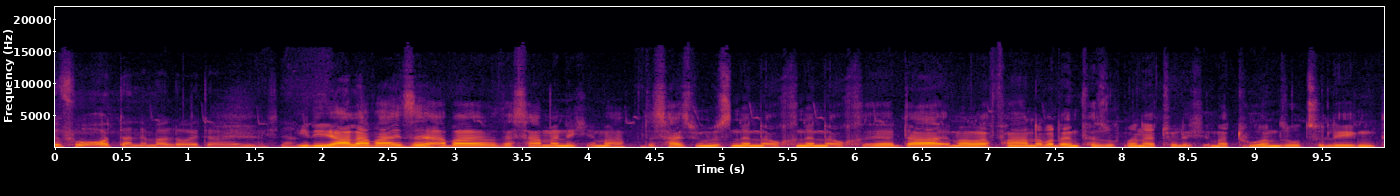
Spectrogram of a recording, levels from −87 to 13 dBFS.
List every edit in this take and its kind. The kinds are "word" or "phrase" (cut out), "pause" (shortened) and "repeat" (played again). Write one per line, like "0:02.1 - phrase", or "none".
0:04.3 - pause
0:05.6 - repeat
